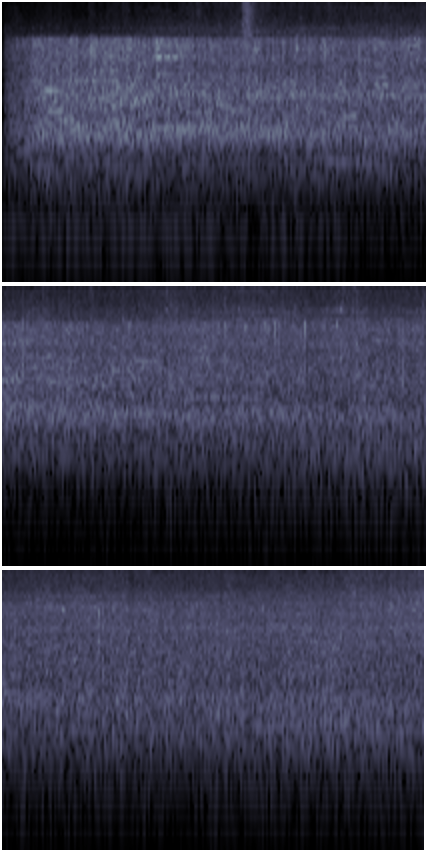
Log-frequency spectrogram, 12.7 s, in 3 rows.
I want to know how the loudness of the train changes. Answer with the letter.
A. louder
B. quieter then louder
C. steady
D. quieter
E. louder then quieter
A.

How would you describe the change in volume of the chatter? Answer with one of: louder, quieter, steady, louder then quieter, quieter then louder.
quieter.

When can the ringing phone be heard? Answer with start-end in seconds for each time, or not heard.
not heard.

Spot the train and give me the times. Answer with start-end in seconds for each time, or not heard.
0.0-12.6.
